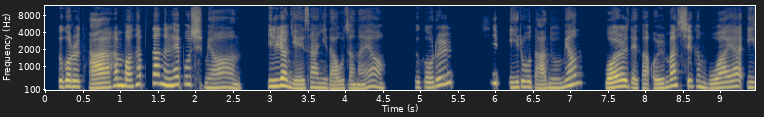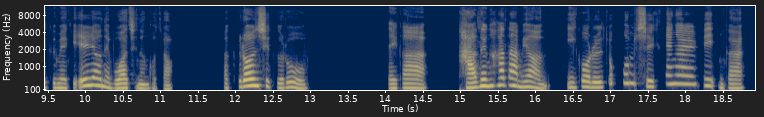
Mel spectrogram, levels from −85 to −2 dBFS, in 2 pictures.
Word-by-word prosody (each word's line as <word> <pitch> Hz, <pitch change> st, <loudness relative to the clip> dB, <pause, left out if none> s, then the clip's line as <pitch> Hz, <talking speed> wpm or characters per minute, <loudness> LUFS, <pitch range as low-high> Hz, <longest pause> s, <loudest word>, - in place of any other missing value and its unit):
그거를 230 Hz, -1 st, +4 dB
다 185 Hz, 0 st, +4 dB
한번 260 Hz, -1 st, +4 dB
합산을 325 Hz, -3 st, +3 dB
해 310 Hz, -, +3 dB
보시면 190 Hz, -, -2 dB, 0.3 s
1 235 Hz, +1 st, +4 dB
년 260 Hz, -5 st, +7 dB
예산이 175 Hz, +3 st, -1 dB
나오잖아요. 155 Hz, +7 st, -3 dB, 0.4 s
그거를 210 Hz, -, -1 dB, 0.4 s
12로 220 Hz, -, -3 dB
나누면 180 Hz, -, 0 dB, 0.3 s
월 210 Hz, +6 st, +6 dB
내가 170 Hz, -3 st, -4 dB
얼마씩은 220 Hz, +4 st, 0 dB
모아야 195 Hz, +8 st, +1 dB
이 205 Hz, 0 st, -3 dB
금액이 175 Hz, -2 st, -5 dB
1 255 Hz, +4 st, +2 dB
년에 265 Hz, -7 st, +1 dB
모아지는 165 Hz, -2 st, -1 dB
거죠. 140 Hz, -3 st, -11 dB, 0.7 s
아 175 Hz, -, -9 dB
그런 250 Hz, +4 st, +6 dB
식으로 195 Hz, -, -3 dB, 1.1 s
내가 165 Hz, 0 st, -3 dB, 0.4 s
가능하다면 245 Hz, -, +1 dB, 0.2 s
이거를 200 Hz, +1 st, -2 dB
쪼끔씩 345 Hz, -, -5 dB
생활비 325 Hz, -6 st, -3 dB
그러니까 170 Hz, -2 st, -6 dB
205 Hz, 245 characters per minute, -22 LUFS, 175-260 Hz, 1.1 s, 년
